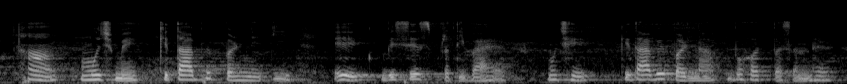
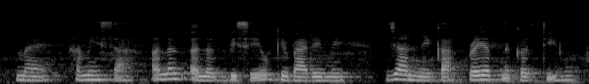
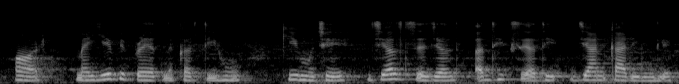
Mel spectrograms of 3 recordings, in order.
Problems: none marked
